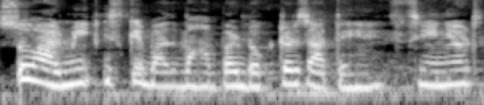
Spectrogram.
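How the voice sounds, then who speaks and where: A woman narrating a fan story in a casual, calm tone, addressing her fans. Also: fairly high pitch, normal speed.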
